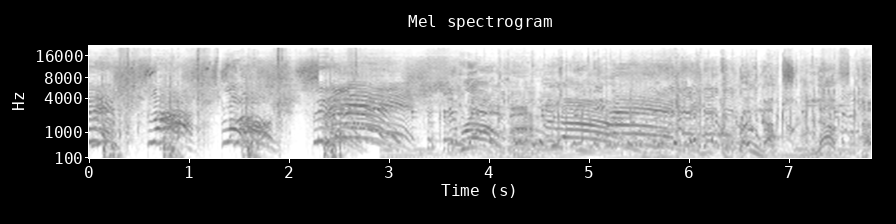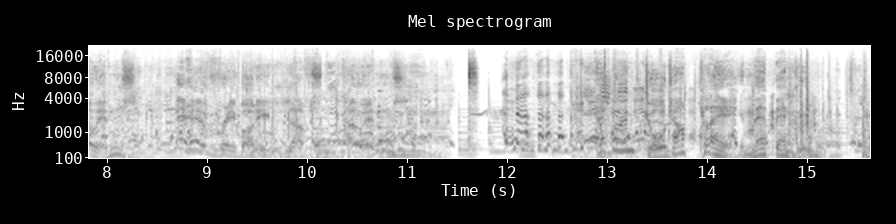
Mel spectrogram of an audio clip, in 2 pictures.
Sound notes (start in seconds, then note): 3.4 cheering, applauding; 11.5 laughing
